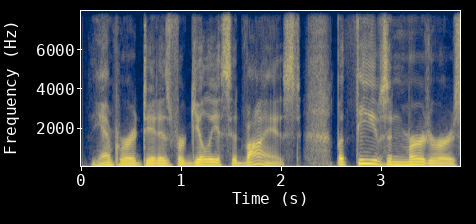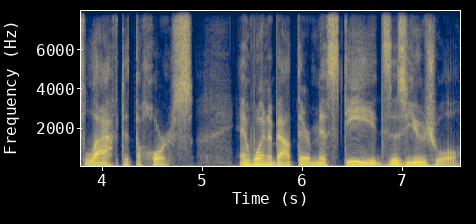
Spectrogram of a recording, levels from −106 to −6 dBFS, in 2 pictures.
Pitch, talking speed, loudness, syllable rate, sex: 125 Hz, 165 wpm, -17 LUFS, 5.3 syllables/s, male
